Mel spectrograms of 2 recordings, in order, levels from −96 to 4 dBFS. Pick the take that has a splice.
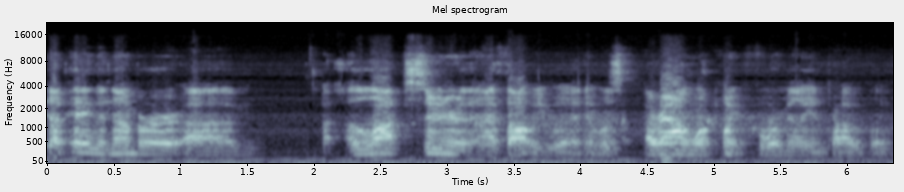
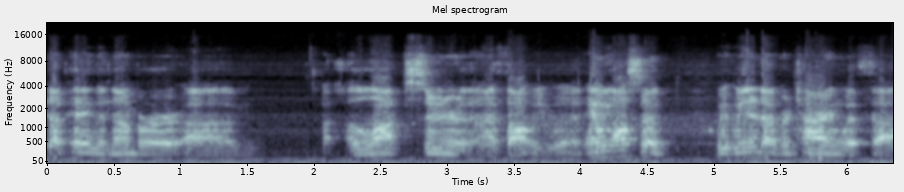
first; 1 cut; at 4.0 s

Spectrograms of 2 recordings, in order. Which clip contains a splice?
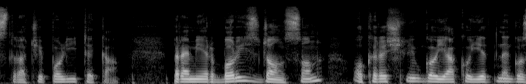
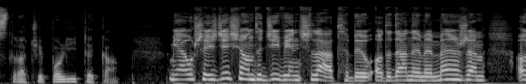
second; 1 cut; at 1.7 s

